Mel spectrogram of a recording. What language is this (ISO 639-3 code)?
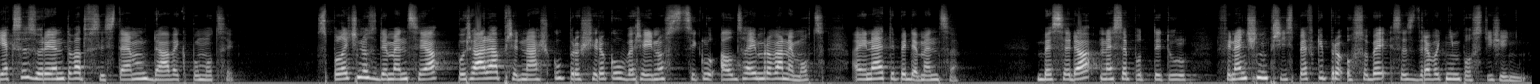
ces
